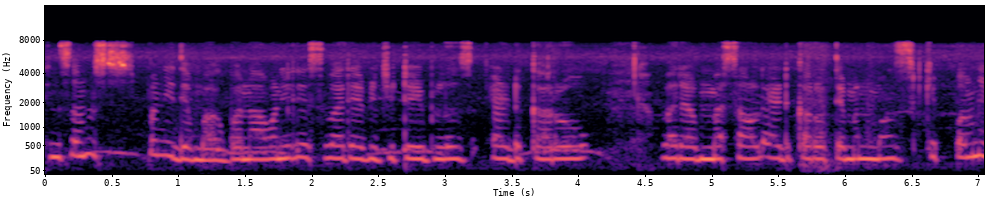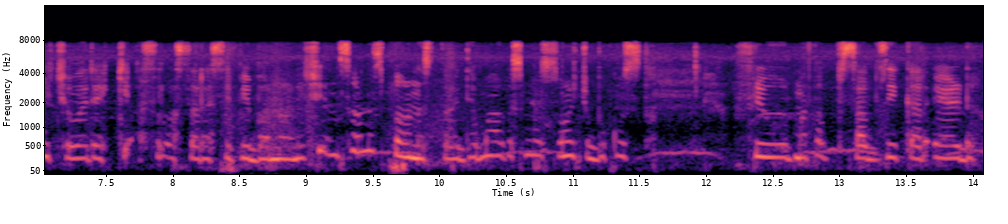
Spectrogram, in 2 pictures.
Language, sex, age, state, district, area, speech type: Kashmiri, female, 18-30, Jammu and Kashmir, Kupwara, rural, spontaneous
